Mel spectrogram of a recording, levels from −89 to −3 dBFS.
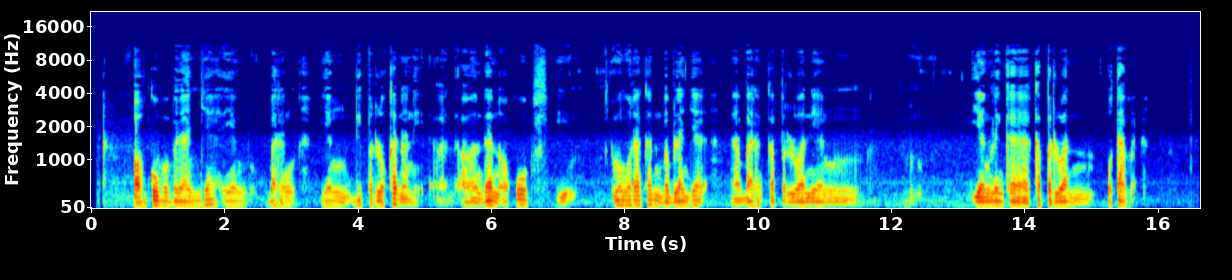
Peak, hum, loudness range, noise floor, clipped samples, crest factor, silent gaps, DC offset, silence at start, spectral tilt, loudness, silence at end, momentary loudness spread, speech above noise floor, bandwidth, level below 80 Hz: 0 dBFS; none; 4 LU; -60 dBFS; under 0.1%; 22 dB; none; under 0.1%; 0.2 s; -8 dB/octave; -23 LUFS; 1 s; 18 LU; 38 dB; 10.5 kHz; -42 dBFS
